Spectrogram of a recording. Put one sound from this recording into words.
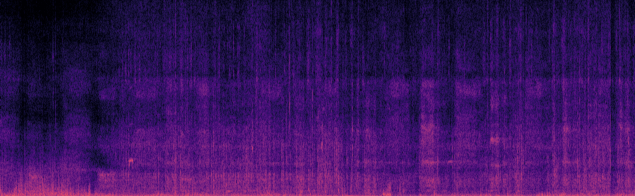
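Wind rushes loudly past a fast-moving rider.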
